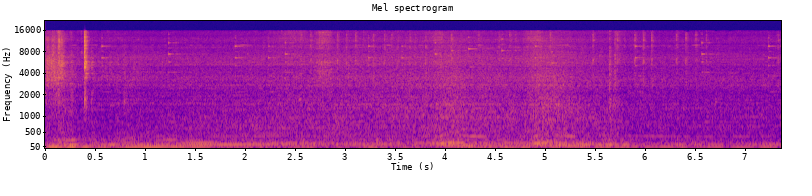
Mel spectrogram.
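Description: A 1981 Jeep CJ7 rumbles steadily as it pulls away on a test drive, with a constant low engine drone, a few jangles and clicks, and no talking.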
